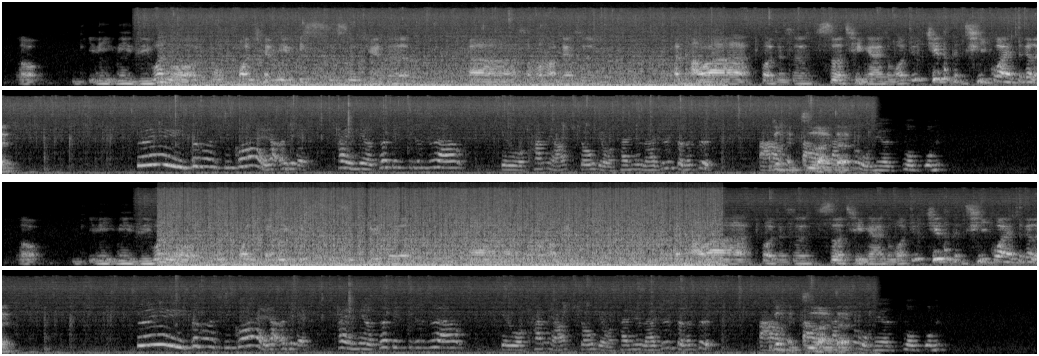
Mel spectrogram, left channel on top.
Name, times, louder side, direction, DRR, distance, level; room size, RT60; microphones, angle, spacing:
voice 1, 0.7-4.1 4.7-6.0 6.7-10.5 18.1-18.9, left 1 dB, 55° left, 0.7 m, -23 dB
sound 1, 1.3-19.1, left 5 dB, 85° left, 0.8 m, -33 dB
sound 2, 1.5-7.2, right 4 dB, 70° right, 0.4 m, -22 dB
voice 2, 11.7-13.4 13.7-15.0 15.3-17.5 17.9-19.7, left 1 dB, 15° left, 0.7 m, -29 dB
2.1 x 2.0 x 2.9 m
head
